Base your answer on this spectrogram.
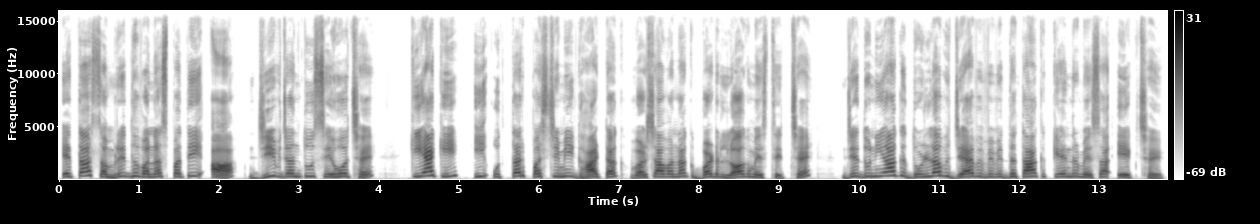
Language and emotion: Maithili, neutral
